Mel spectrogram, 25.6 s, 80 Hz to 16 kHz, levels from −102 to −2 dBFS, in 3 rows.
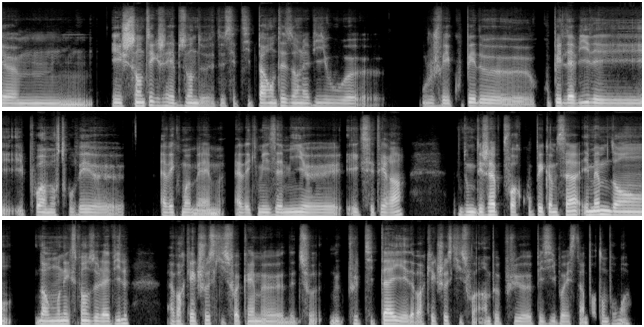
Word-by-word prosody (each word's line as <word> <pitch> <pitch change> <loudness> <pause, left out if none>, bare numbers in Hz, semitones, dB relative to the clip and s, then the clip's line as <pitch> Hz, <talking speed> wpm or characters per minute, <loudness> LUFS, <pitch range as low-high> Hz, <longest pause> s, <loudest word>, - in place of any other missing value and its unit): hem, 105 - -1 0.3
et 115 -1 +2
je - - +8
sentais 125 +3 +6
que 125 - -4
j'avais 120 -3 +1
besoin 115 -1 0
de 110 - -3
de - - -10
ces - - -7
petites - - -11
parenthèses 115 +2 +1
dans 110 0 0
la 105 -1 -1
vie 115 0 -6
où, 110 -1 -5
heu, 105 - -2 0.8
où 115 0 -7
je 110 +2 -5
vais 105 -1 -1
couper 125 -3 -1
de 110 - -1 0.2
couper 120 - 0
de 110 - -3
la 115 - +8
ville 120 +2 +1
et 110 -1 -2
et - - -3
pouvoir 110 -1 +1
me 105 - -1
retrouver, 110 +1 -2
heu, 105 -1 -4 0.5
avec 105 -1 -1
moi-même, - - 0 0.2
avec 105 -1 -2
mes 105 +1 0
amis, 110 +1 +3
heu, 105 0 0
et 110 - -4
cetera. 110 +4 0 0.7
Donc 115 -1 +2
déjà, 125 +3 +7
pouvoir 115 -2 -1
couper 120 0 -1
comme 115 -2 +3
ça 125 +4 +5
et 120 - +2
même 130 +2 +7
dans 115 -2 +4 0.4
dans 115 -1 +2
mon 110 +1 +2
expérience 120 0 +1
de 115 - +1
la 110 -1 +4
ville, 125 +5 -1 0.5
avoir 105 0 -2
quelque 115 -2 +2
chose 130 0 +1
qui - - -6
soit - - +1
quand 110 - -2
même, 110 0 +1
heu, 105 -11 -1
d'être - - -7
sur - - -2
u - - -5 0.2
une 110 - -4
plus 125 - -7
petite 110 0 -9
taille 125 -2 +6
et 105 - 0
d'avoir - - -1
quelque 115 -3 -5
chose 120 -1 0
qui - - -7
soit - - -6
un 105 - -4
peu 110 0 -6
plus, 110 0 -6
heu, - - -2
paisible, 110 0 -6
ouais, 100 -1 -2
c'était - - -7
important 105 - -5
pour 115 +3 -11
moi. 125 -1 -7
110 Hz, 200 wpm, -25 LUFS, 105-115 Hz, 0.8 s, je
